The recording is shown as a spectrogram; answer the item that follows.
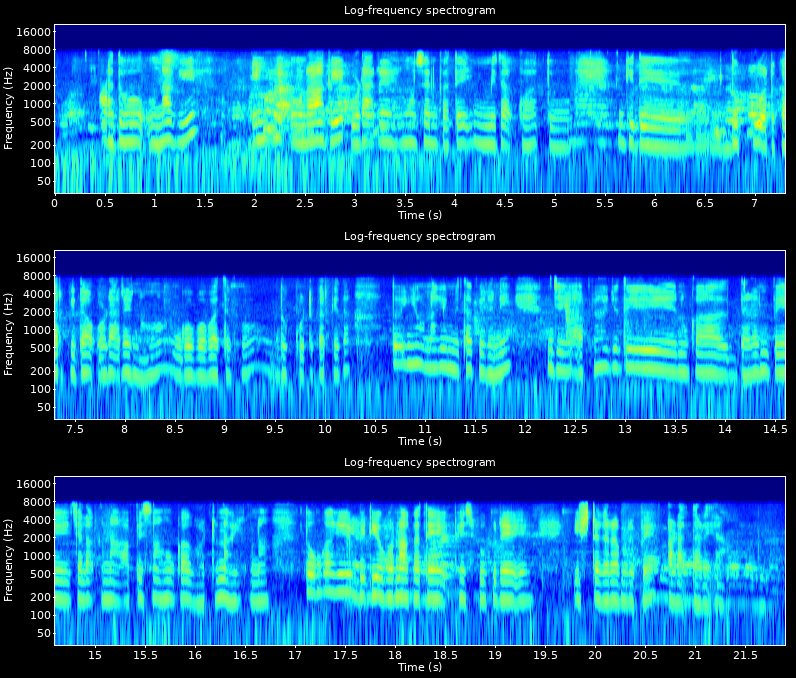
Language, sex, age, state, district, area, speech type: Santali, female, 18-30, West Bengal, Paschim Bardhaman, rural, spontaneous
